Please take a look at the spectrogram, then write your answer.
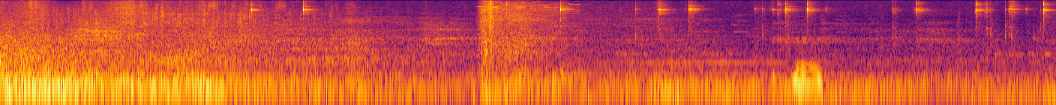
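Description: Incendio fire spell cast in Hogwarts Legacy, a burst of magical fire with a sharp boom amid ongoing battle effects, pops and a steady rumbling game soundscape.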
